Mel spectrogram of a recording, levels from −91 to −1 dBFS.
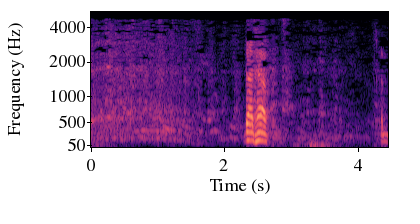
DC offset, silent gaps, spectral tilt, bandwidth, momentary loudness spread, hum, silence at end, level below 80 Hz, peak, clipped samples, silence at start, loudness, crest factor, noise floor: under 0.1%; none; -5.5 dB/octave; 5 kHz; 27 LU; none; 0 s; -60 dBFS; -12 dBFS; under 0.1%; 0 s; -29 LUFS; 20 dB; -58 dBFS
